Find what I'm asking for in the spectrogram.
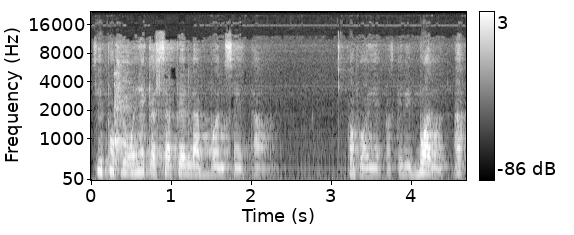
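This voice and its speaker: A woman with a Canadian French accent telling faith stories at a retreat, lively, repeating herself and rising into exclamations. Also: on the low side, normal speed. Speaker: retreat speaker. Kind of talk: storytelling talk. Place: retreat hall. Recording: echoey room, mic far off.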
